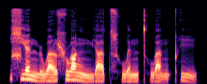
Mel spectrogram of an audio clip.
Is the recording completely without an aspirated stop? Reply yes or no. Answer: no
